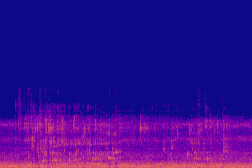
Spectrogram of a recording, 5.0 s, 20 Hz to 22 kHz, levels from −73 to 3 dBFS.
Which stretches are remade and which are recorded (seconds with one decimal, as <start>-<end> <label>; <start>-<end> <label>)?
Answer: 0.0-0.4 recorded; 0.4-0.9 remade; 0.9-2.3 recorded; 2.3-3.5 remade; 3.5-5.0 recorded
